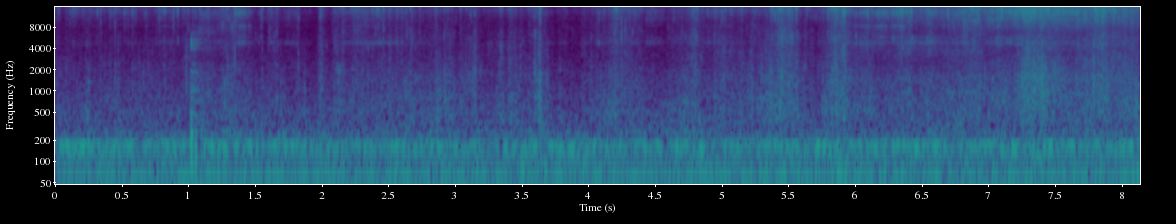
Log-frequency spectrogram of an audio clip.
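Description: Faint, irregular crinkling and rustling of a thin clear plastic bag being rummaged through by hand, with a few light clicks.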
